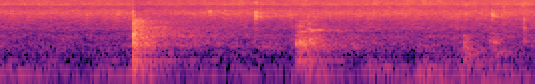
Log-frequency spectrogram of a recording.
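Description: Fenugreek seeds, nigella and asafoetida hit hot oil, bursting into a few sharp sizzles that settle into a quieter, steady fry, close and alone.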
